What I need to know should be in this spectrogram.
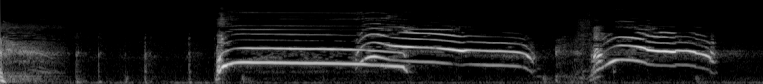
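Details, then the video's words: Adopted coyote pup, taught by its young owner to howl, gives long tonal howls: a steady sustained wail held about three seconds and sliding down at the end, a short pause, then a second, shorter howl falling away. Rich overtones; otherwise quiet indoors. "Adapted Coyote how with Ownerl"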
